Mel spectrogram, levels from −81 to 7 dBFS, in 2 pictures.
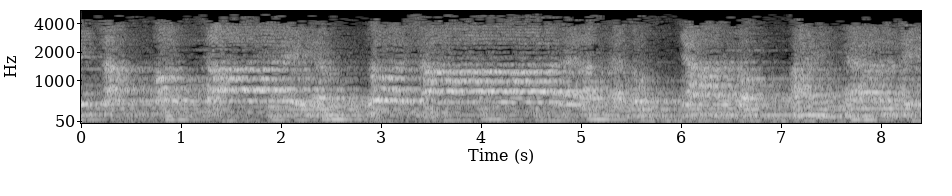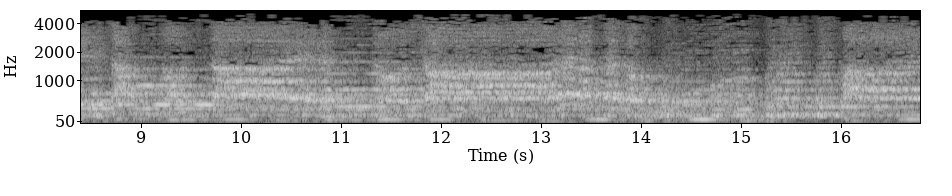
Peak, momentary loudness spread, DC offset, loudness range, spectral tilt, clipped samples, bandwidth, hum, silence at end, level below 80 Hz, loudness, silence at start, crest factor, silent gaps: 0 dBFS; 4 LU; under 0.1%; 2 LU; -8.5 dB/octave; under 0.1%; 5.2 kHz; none; 0 s; -36 dBFS; -13 LUFS; 0 s; 12 dB; none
